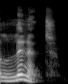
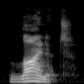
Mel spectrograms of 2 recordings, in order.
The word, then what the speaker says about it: Lynott: than anything else was people mispronouncing his name. Fans, journalists, broadcasters, nearly anyone saying it aloud frequently mistook it for Lynott instead of Lynott.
